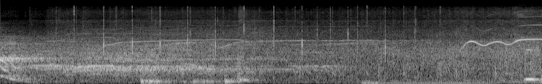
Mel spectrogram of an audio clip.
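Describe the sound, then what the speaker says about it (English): An audience at GearFest applauds and cheers for a guitarist: sustained clapping with whoops and shouts from a crowd, while a voice speaks over the noise and guitar feedback squeals faintly. "Let's hear it for Nita Strauss, come on!"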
